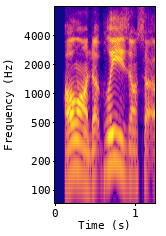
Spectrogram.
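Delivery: loud sharp hold on; loud playful warning; calling out. Real, not acted. Calling out a player.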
